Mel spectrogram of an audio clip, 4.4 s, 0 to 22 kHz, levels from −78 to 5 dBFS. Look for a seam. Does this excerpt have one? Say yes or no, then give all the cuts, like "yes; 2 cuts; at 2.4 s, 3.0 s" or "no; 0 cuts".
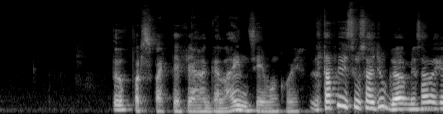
no; 0 cuts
